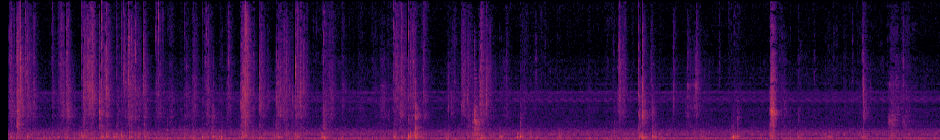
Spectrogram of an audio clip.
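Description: A cat's claws scratching and scrabbling on a hardwood floor as it plays, in irregular scratches and light taps, a few of them louder.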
